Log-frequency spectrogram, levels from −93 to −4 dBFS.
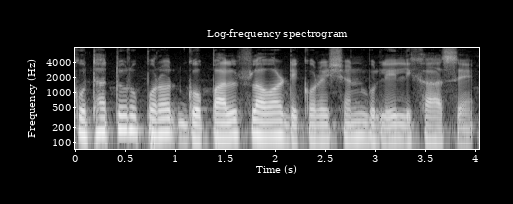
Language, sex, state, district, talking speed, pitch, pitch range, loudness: Assamese, male, Assam, Kamrup Metropolitan, 120 wpm, 120 Hz, 110-145 Hz, -19 LUFS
